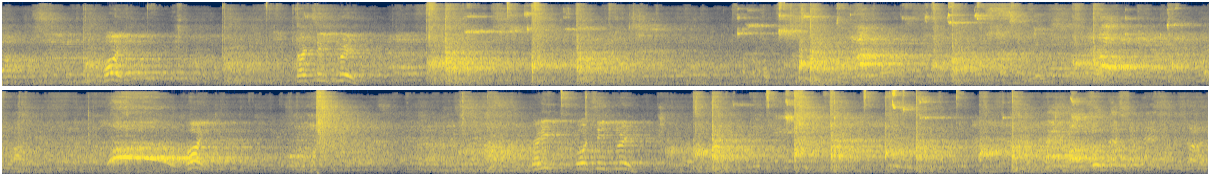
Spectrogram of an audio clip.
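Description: A handball rally: the small rubber ball strikes the court walls and floor again and again in sharp slaps that echo in the enclosed court, mixed with players' voices.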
